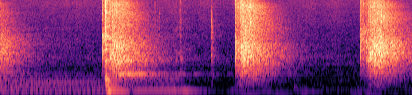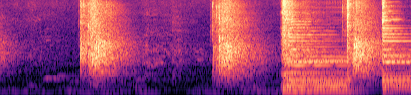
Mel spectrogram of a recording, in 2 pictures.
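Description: Nylon-string classical guitar played percussively: sharp, mostly muted strokes about once a second, each fading away. A full chord rings out near the end.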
